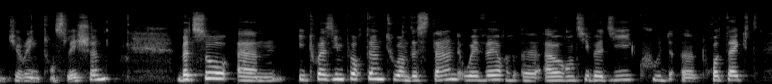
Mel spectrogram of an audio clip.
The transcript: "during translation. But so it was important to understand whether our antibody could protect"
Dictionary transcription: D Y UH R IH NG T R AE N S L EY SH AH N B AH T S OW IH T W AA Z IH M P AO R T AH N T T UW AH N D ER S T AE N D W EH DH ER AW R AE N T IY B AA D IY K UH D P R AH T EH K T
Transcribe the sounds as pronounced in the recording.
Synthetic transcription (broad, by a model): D Y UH R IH NG T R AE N S L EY SH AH N B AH T S OW IH T W AA Z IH M P AO R T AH N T T UW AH N D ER S T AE N D W EH DH ER AW R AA T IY B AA D IY K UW D P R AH T EH K T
